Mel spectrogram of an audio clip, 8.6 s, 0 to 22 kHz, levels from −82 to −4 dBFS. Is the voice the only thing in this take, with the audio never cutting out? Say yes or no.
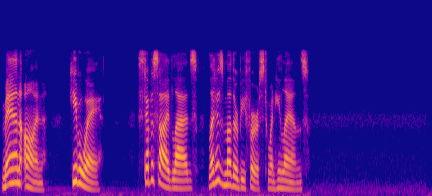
yes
